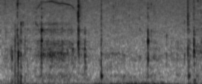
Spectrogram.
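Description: Faint, scattered clicks from a computer mouse, about five in two seconds, over a low steady room hum.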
